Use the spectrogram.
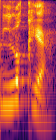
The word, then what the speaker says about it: Loqia: And that's why when I introduced the name I said LOQIA. Yeah. Which is Q in Arabic, it's qa. Yeah. So that's how I pronounce it.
